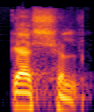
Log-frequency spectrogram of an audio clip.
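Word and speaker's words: castle: রাসুল রেসুল অফ অফ সফন সফন Hesson Hesson ক্যাসেল ক্যাসেল মাসুন্ট মাসুন্ট Vasal Vasal নেসলে নেসলে অলস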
